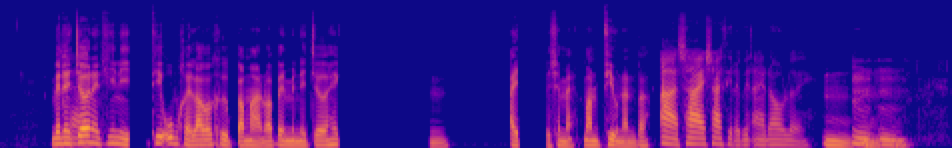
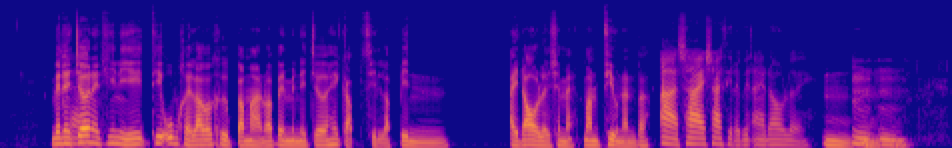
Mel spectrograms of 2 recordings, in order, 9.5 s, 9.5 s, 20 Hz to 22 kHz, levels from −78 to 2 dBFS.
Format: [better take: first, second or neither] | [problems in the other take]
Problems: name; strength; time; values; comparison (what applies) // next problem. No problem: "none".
second | audio cutting out; at 1.5 s, at 3.5 s for 1 s and at 5 s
